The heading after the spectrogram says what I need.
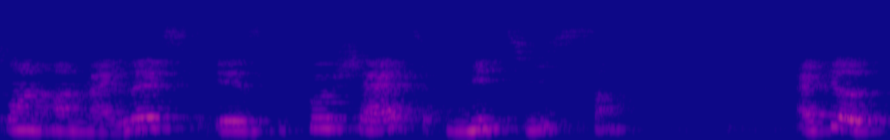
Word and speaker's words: pochette: So pochette, P-O, po, and then CH is sh, like sh. You tell somebody to shut up, sh.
